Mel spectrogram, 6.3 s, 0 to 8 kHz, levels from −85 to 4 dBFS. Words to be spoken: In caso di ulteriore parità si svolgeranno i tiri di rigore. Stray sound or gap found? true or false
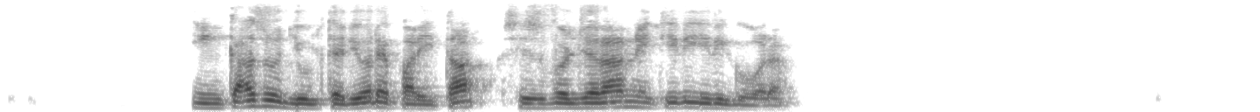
false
